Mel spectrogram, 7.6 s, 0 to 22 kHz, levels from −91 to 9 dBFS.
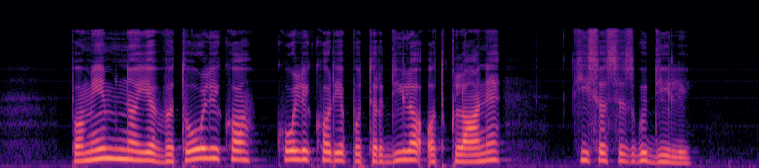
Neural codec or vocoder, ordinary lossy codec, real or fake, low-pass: none; none; real; 10.8 kHz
